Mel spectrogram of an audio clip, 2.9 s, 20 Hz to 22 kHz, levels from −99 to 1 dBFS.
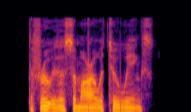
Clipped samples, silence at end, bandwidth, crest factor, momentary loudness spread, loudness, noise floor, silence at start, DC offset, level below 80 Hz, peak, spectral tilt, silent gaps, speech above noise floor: under 0.1%; 0.6 s; 11.5 kHz; 18 dB; 16 LU; -20 LUFS; -87 dBFS; 0.45 s; under 0.1%; -50 dBFS; -4 dBFS; -6 dB/octave; none; 67 dB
